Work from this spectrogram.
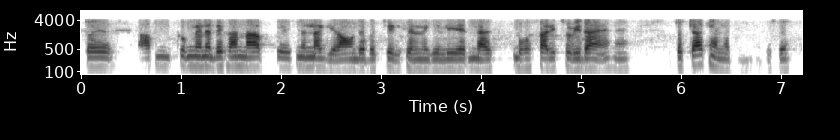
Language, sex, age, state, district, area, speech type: Urdu, male, 30-45, Bihar, Khagaria, rural, conversation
